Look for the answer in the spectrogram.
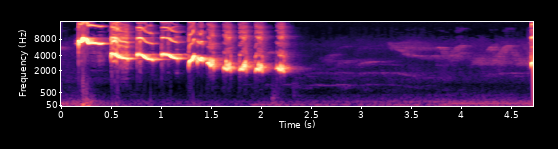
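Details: Orange-headed thrush song meant to provoke a rival, the bird in breeding condition: a high thin note, then a descending cascade of about ten quick slurred whistles, falling in pitch, followed by quiet.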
